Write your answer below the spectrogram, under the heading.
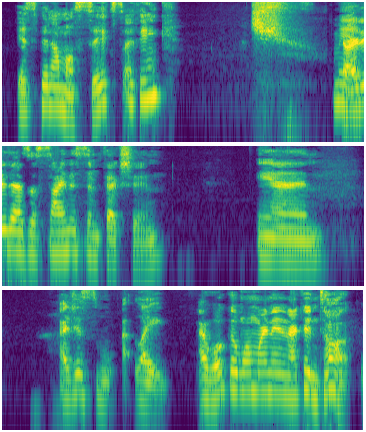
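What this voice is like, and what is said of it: Hoarse, strained voice. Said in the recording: “You have been fighting some gnarly laryngitis.”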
